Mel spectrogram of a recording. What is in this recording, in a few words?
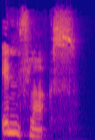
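"influx", British English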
